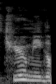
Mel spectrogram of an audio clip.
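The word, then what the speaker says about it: Pteramigo: your amigo so yeah it's teramigo but with a p in front of it so yeah a t-rex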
